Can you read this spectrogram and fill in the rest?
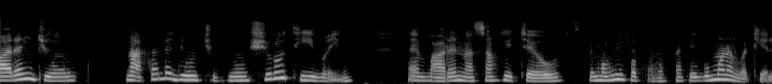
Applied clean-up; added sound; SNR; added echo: neural mask model DeepFilterNet 3.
